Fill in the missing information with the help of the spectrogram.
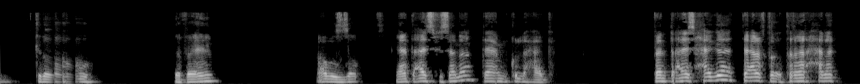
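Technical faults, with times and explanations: No technical faults can be heard in the speech. There is nothing to list with a time or an explanation.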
